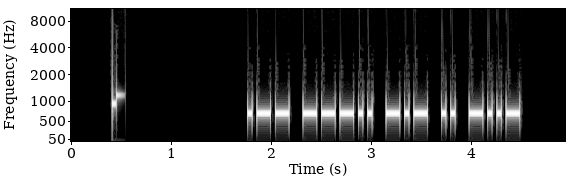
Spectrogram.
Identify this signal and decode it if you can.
Morse code, heard as a keyed tone, about 25 wpm, 700 Hz. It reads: W8KIX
